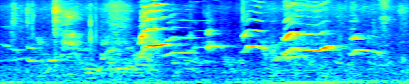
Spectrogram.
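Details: Long-haired Chihuahua at a pet shop in Nagoya, Japan, making thin, high whines and brief rising whimpers in short bursts, with faint speech in the background.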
